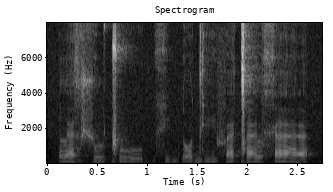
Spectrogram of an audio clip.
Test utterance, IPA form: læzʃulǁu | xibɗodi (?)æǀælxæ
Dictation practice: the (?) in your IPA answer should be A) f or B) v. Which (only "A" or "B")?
A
